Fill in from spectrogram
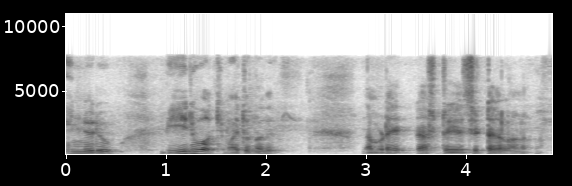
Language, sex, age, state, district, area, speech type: Malayalam, male, 18-30, Kerala, Kozhikode, rural, spontaneous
